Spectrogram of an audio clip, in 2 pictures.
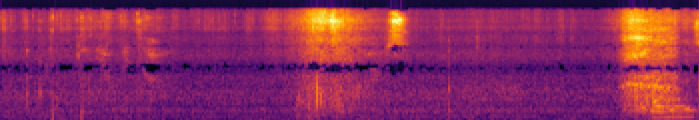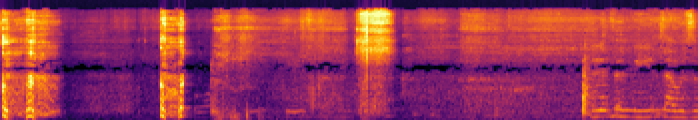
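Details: Girl coughing: several loud, harsh coughs in short bursts with soft breaths and faint room noise between them.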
